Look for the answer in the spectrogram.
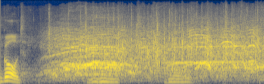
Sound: attendees applauding

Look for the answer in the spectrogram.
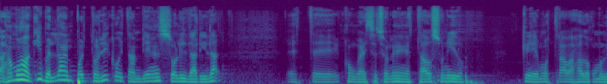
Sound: speaking in foreign language

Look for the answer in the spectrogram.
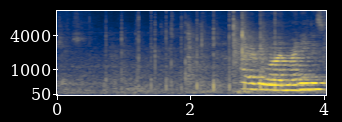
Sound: audience applauding

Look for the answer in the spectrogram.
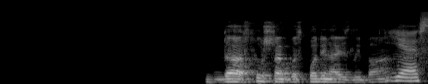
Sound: non-english speech

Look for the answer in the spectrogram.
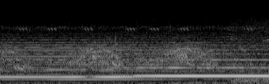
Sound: birds squawking

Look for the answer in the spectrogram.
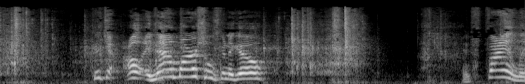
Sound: none

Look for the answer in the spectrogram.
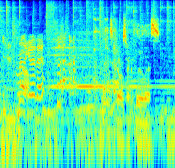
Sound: laughs

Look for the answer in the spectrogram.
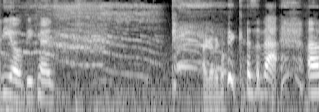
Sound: child cries; laughs

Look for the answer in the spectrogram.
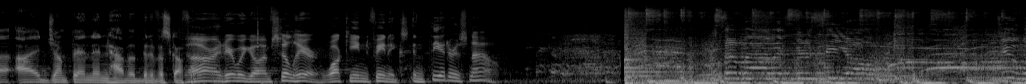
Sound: laughter

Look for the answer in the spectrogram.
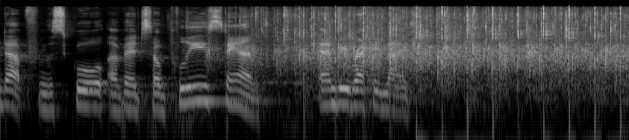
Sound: applause

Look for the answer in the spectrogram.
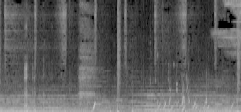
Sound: laughs

